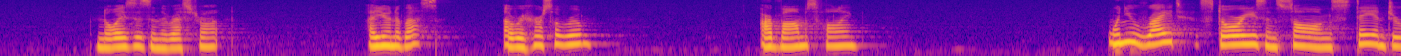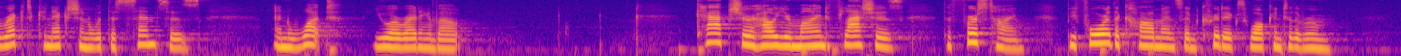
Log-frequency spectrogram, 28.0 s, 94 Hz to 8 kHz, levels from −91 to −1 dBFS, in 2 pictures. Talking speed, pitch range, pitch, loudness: 110 wpm, 190-235 Hz, 210 Hz, -22 LUFS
